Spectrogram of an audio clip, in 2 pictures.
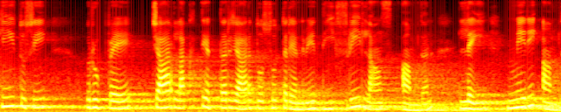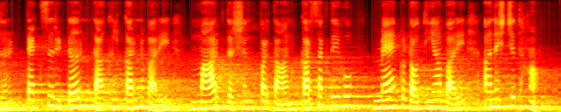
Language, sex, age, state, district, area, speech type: Punjabi, female, 45-60, Punjab, Jalandhar, urban, read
